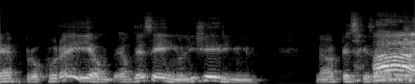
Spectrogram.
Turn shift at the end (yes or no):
yes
